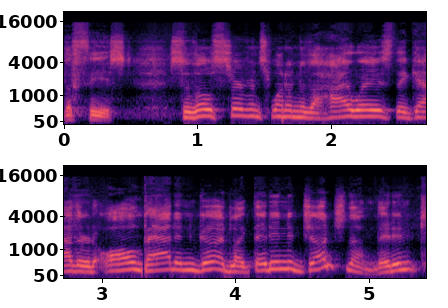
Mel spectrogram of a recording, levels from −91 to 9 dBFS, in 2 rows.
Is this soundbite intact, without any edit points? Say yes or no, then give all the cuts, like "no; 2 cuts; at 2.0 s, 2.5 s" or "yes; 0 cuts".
no; 2 cuts; at 1.6 s, 3.3 s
